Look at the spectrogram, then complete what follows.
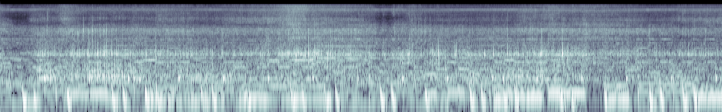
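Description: Handheld battery milk frother running steadily, its spinning wire whisk churning a milky drink into foam in a ceramic mug, with background music underneath.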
